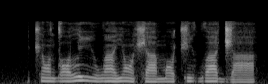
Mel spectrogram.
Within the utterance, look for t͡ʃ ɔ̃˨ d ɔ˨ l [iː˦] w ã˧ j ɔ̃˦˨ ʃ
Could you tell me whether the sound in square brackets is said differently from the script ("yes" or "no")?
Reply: yes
